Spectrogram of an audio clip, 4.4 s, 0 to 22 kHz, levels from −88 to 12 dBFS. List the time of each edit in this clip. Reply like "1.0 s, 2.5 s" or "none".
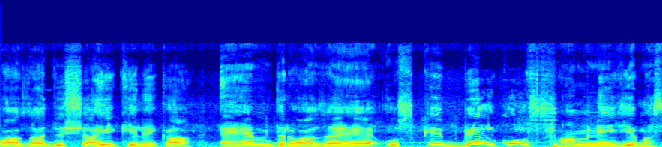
1.4 s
